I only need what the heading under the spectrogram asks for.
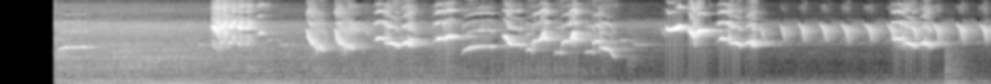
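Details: Oriental magpie-robin, kept as a songbird in Indonesia, in full gacor song: varied loud whistles, sharp chirps and slurred phrases, then a quick string of repeated clipped notes, in a quiet setting.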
